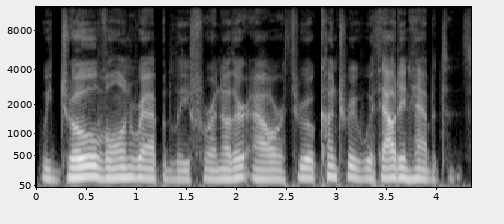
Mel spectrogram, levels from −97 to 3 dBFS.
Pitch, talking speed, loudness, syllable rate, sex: 135 Hz, 165 wpm, -18 LUFS, 5.2 syllables/s, male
